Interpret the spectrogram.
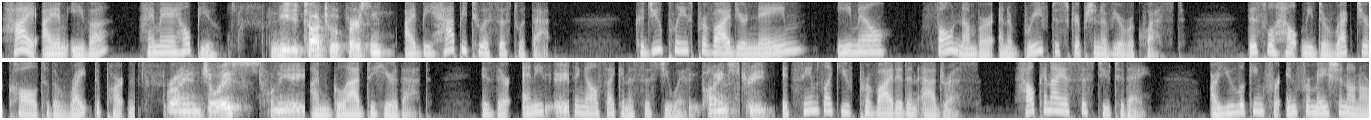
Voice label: conversation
